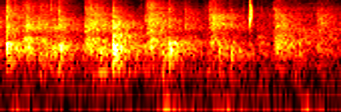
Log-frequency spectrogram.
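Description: A short burst of audience applause, a small group clapping in a dense, uneven patter that stays fairly quiet and steady for a couple of seconds with no talking over it.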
